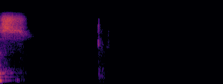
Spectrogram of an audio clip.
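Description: A single faint click about a second in, otherwise quiet; a spoken word trails off at the very start.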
